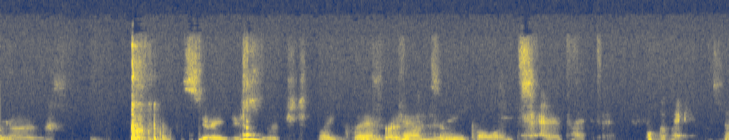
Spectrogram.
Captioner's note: members chatting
